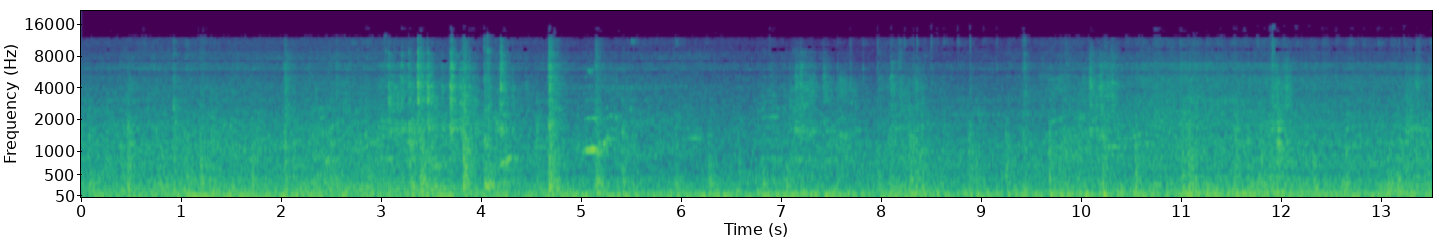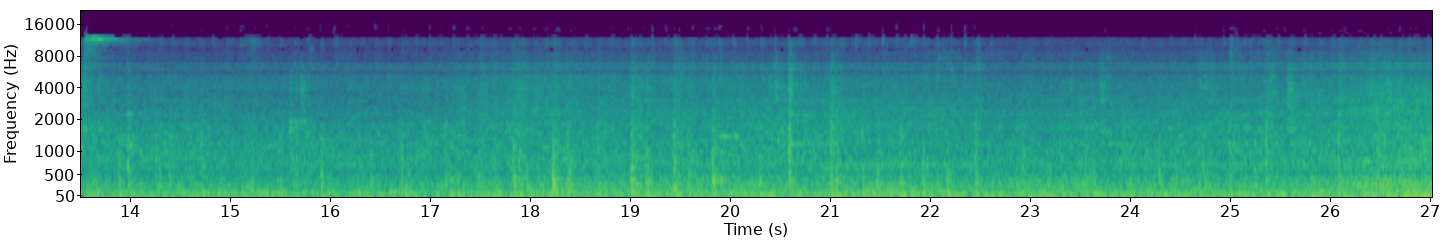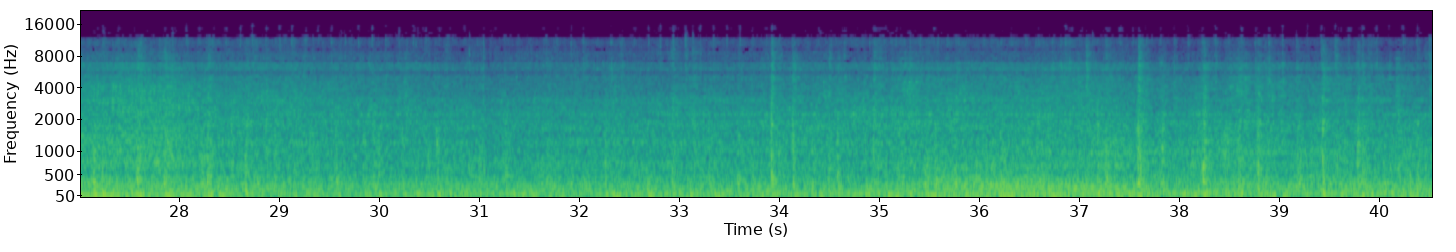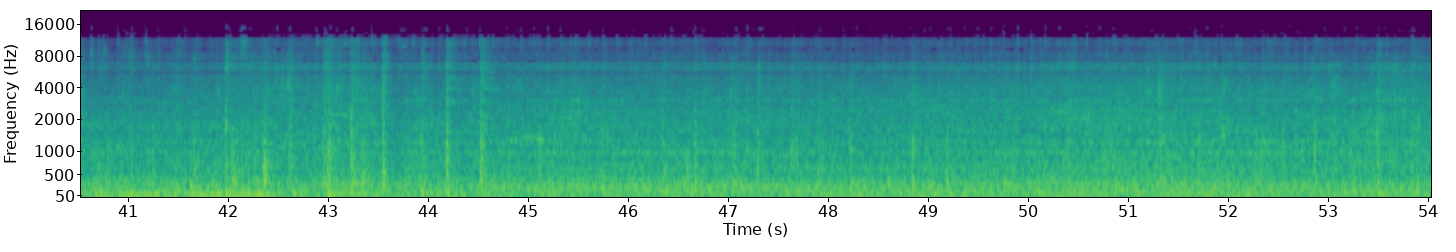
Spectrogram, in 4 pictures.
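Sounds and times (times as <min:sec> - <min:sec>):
clicks over rail joints: 0:00.0 - 0:54.0
train wheels rumbling on track: 0:00.0 - 0:54.0
brief high squeal: 0:05.0 - 0:06.3.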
